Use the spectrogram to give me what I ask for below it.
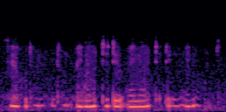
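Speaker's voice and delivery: soft unvoiced whisper. Real, not acted. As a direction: whisper it secretly. Secretive plan.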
